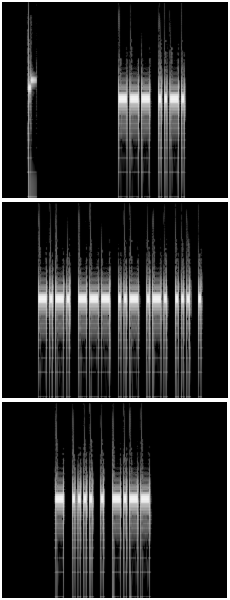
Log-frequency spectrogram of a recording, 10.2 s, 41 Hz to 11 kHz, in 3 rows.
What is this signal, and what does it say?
Morse code, heard as a keyed tone, about 28 wpm, 700 Hz. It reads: OF COURSE THEY
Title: 4x Word-Spacing - Sentences from Top 500 Words - 28wpm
